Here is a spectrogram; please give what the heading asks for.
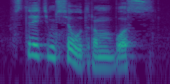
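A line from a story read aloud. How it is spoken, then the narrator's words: Quiet. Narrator (Russian): тихонько добавил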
